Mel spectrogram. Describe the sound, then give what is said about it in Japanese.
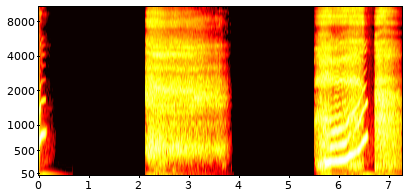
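A long, steady breath is blown out toward the listener, followed after a pause by a breathy exhale with a rising voiced tone and one short puff. No speech. “今度は息、吹きかけてみちゃおっかな。”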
